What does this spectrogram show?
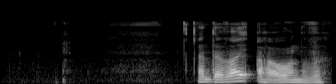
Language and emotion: Russian, neutral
